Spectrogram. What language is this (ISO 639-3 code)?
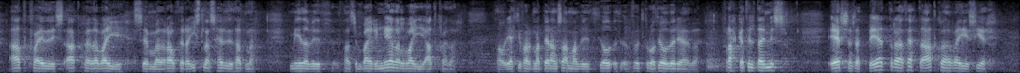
isl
